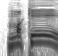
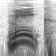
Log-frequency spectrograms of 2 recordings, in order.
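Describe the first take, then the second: First: A vowel is sounded after the final consonant. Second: The word ends on the consonant, no vowel. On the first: The speaker calls it wrong. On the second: The speaker calls it right.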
